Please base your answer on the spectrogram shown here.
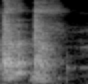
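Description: A child gives two quick, harsh coughs in close succession, each a short noisy burst.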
